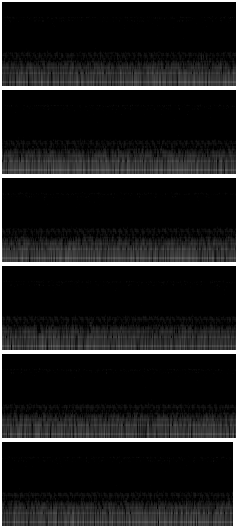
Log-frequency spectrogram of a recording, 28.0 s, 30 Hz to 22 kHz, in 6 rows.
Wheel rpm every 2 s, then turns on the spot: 0, 0, 0, 0, 0, 0, 0, 0, 0, 0, 0, 0, 0, 0.
none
